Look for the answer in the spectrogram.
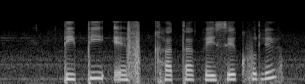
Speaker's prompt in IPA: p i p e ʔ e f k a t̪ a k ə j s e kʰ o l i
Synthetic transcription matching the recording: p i p i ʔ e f kʰ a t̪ a k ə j s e kʰ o l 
